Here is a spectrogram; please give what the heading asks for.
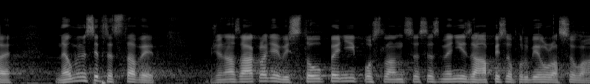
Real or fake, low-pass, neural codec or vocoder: real; 10.8 kHz; none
